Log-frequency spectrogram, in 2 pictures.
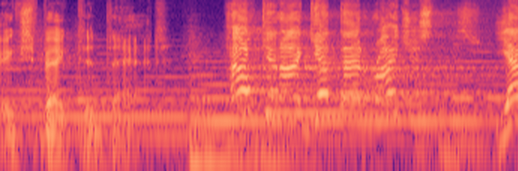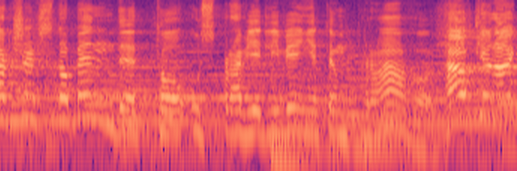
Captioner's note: translates in Polish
